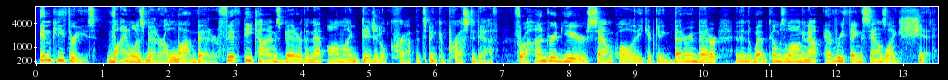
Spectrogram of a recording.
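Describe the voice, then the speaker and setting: Guy doing a fed up sarcastic young music snob, argues everything, lively pitch, audiobook dialogue. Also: normal speed, hardly any pauses. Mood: exasperated, wailing. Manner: sarcastic, argumentative. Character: sardonic, exasperated young male music snob, record store clerk.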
